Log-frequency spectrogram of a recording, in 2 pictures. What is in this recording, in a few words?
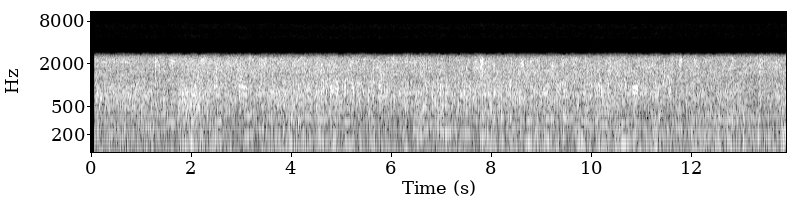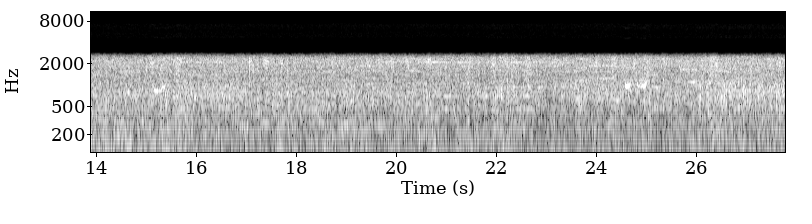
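954 likely Czech Radio Czech Republic; Czesky Rozhlas CZ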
